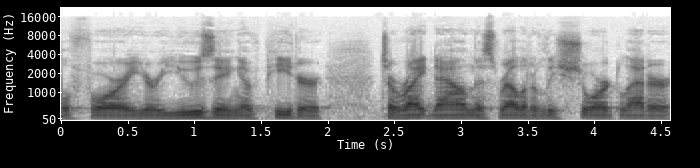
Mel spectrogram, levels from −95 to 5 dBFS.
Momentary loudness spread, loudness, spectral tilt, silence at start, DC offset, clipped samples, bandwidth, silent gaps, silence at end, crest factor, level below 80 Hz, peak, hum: 5 LU; -19 LUFS; -5.5 dB/octave; 0 s; under 0.1%; under 0.1%; 15 kHz; none; 0 s; 16 dB; -44 dBFS; -4 dBFS; none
